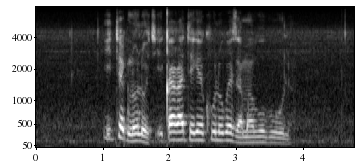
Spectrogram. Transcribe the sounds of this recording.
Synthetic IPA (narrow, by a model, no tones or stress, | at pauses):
itʰɛk̬ʰʼnɔlod̥ʒ̥ʱiiǃak̬atʰɛk̬ɛkʰulɔk̬wɛzamaɓoɓuːla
